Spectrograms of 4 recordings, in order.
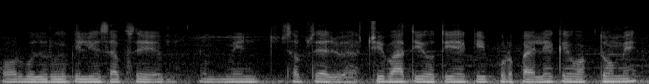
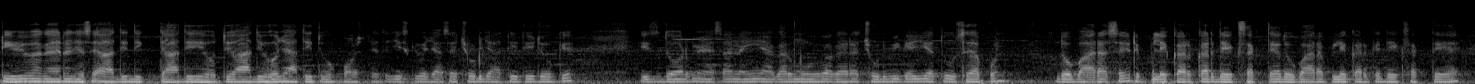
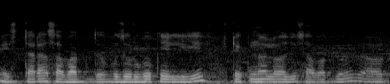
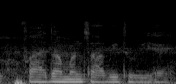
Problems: none marked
